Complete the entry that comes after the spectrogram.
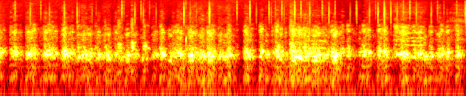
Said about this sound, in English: I wonder if it's the chickens what set off the reactor.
